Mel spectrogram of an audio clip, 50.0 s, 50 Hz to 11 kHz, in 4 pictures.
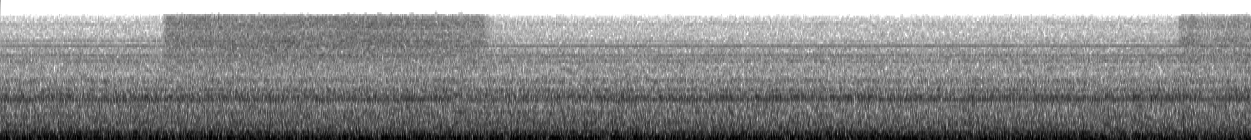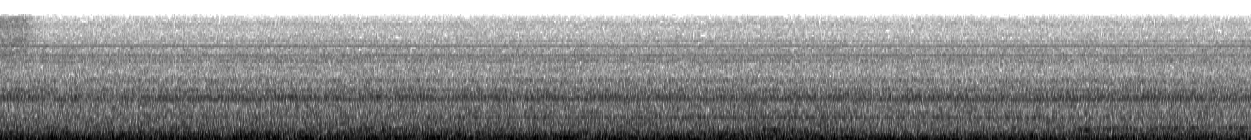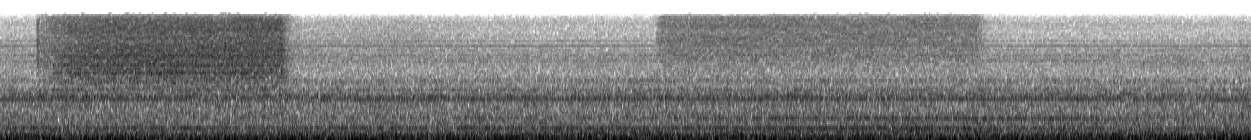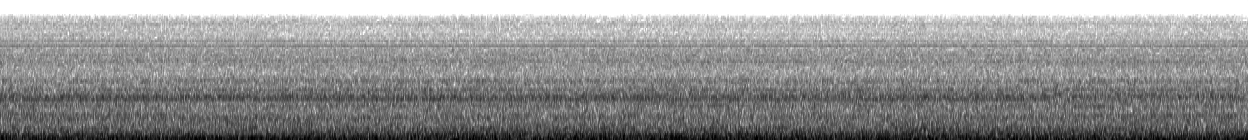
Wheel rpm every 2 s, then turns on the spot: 0, 0, 0, 0, 0, 0, 0, 0, 0, 0, 0, 0, 0, 0, 0, 0, 0, 0, 0, 0, 0, 0, 0, 0, 0.
none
